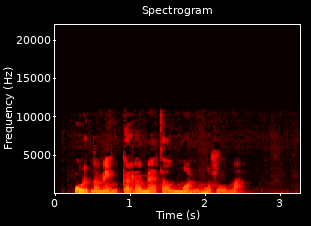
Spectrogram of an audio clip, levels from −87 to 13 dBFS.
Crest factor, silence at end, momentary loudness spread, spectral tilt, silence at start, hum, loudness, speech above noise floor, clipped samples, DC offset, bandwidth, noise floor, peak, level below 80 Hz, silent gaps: 18 dB; 0.75 s; 10 LU; -6.5 dB/octave; 0.25 s; none; -31 LUFS; 36 dB; under 0.1%; under 0.1%; 11.5 kHz; -67 dBFS; -14 dBFS; -82 dBFS; none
